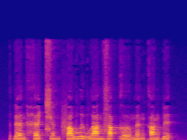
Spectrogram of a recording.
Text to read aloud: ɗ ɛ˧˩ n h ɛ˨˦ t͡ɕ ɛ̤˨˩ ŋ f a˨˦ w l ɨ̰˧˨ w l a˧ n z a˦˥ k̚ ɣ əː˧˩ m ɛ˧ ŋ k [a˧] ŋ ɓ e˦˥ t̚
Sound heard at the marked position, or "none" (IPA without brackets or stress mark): a˨˦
